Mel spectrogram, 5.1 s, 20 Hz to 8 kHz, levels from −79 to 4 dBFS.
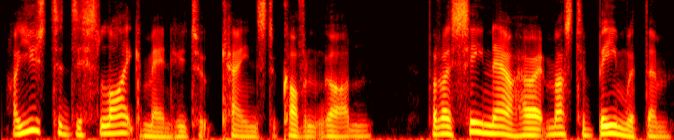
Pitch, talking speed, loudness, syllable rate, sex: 135 Hz, 260 wpm, -20 LUFS, 5.9 syllables/s, male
